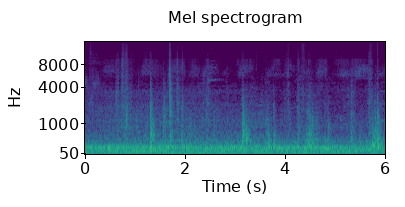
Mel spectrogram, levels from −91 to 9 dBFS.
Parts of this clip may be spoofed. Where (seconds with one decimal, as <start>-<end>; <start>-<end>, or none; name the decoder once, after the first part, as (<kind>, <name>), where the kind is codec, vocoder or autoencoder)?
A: 0.0-0.9 (autoencoder, DAC-VAE); 1.4-2.5; 4.4-5.2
